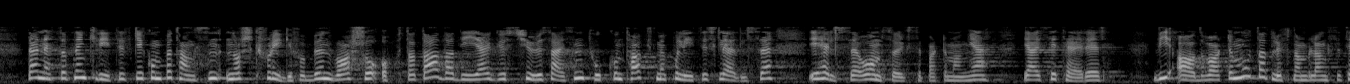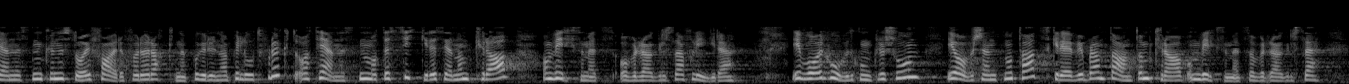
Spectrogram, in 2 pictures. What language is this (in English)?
Norwegian Bokmål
